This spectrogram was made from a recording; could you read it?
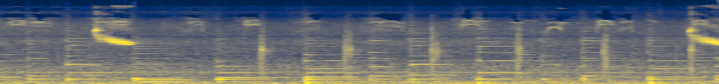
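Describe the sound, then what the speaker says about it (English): Baby wrens chirp from a nest in a farmstead garden, a busy run of thin, high, close chirps with a louder single adult wren call rising over them at intervals. "Do y'all hear those little babies chirping?"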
